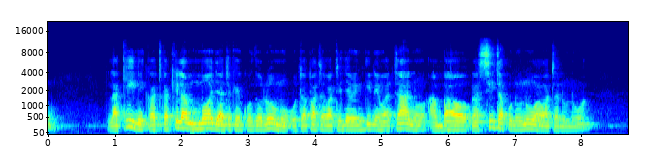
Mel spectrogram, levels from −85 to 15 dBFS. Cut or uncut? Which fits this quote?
cut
